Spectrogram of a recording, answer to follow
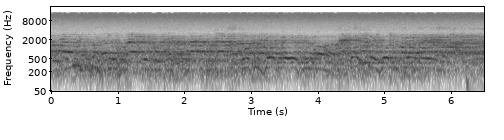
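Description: A crowd of spectators talking and calling out over one another in a steady, unbroken babble of voices.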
